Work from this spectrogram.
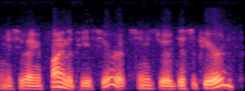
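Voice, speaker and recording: Man, auction executive giving a casual live preview; thin phone-like sound, very dry, keen but halting. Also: lowish voice, very animated, vocal fry, breathy edge, no room sound. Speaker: auction house executive presenting lots.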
